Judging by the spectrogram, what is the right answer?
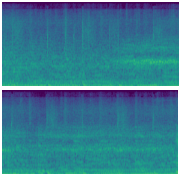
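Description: A CAN-AM series race car in a video game understeers and skids, with a continuous loud engine drone and a tire scrub running steadily through the whole stretch, and no voices over it.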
